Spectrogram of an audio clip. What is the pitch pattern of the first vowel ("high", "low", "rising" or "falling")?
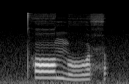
high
